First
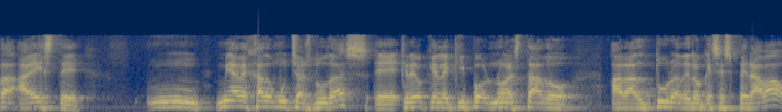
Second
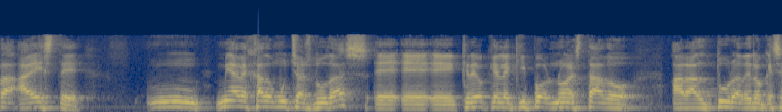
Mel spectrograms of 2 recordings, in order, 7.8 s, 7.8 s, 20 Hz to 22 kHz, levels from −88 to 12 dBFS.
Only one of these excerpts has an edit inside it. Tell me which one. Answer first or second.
first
